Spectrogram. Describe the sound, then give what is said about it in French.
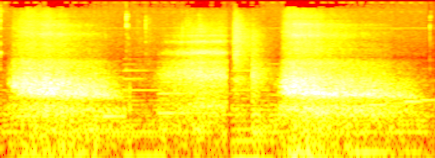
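Deep, forceful breaths of cold air as snow falls in Marseille: a few long, loud, breathy rushes of air with no talk. “Je respire à grande bouchée, je m'en fous plein les poumons de cette sensation folle.”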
